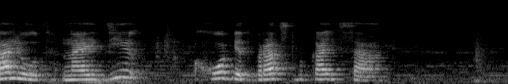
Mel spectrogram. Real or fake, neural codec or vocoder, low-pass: fake; vocoder, 44.1 kHz, 128 mel bands every 256 samples, BigVGAN v2; 7.2 kHz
